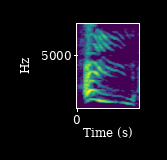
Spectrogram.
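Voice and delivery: loud, high "Ow!"; pained yelp. Acted. Robber butted by the cow, high pained yelp.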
